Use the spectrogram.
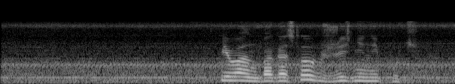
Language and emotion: Russian, neutral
